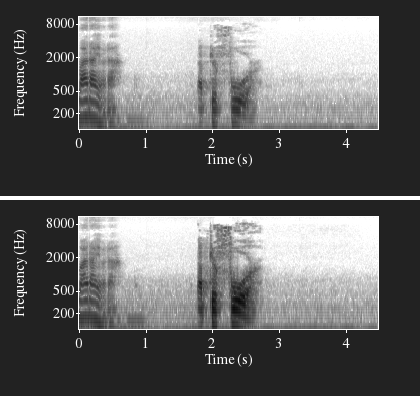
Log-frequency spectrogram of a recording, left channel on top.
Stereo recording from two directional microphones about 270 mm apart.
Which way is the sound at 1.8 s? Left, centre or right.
Right.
